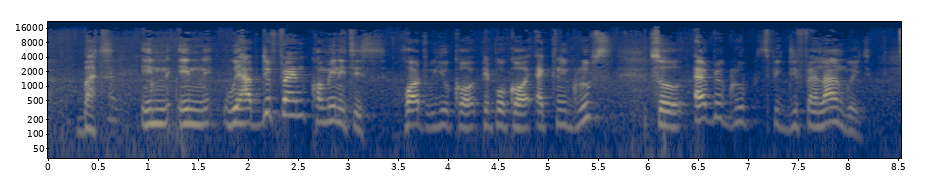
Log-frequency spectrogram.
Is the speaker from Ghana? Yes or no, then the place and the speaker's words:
yes; Ghana; I'm from Ghana, West Africa. … I was born on Tuesday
